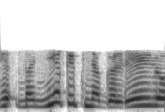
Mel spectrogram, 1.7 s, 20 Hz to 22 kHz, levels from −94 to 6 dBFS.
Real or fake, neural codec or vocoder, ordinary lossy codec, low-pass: real; none; MP3, 32 kbps; 3.6 kHz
